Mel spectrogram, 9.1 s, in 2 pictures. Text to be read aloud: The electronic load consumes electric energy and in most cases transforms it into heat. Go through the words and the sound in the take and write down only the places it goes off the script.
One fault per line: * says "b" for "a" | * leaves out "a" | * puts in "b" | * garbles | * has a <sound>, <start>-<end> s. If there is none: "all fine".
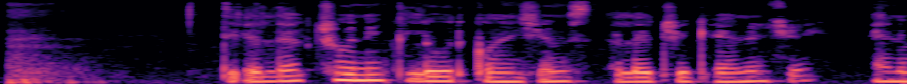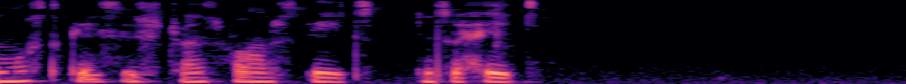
all fine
